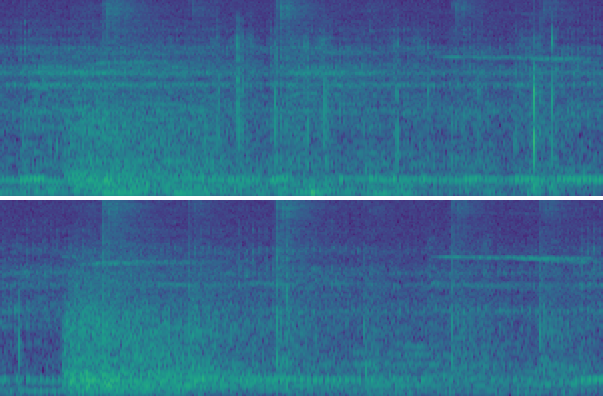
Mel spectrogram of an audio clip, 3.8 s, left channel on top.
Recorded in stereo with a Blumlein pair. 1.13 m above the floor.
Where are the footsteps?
20° right, 6.5 m.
